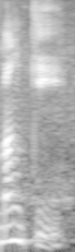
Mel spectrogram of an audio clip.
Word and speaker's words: monkey: In these three words, the O is going to schwa and sound like a short U. So we have money, honey, and monkey.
